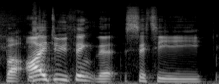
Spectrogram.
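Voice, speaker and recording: A man's voice: fairly high pitch, animated, unhurried, a bit bright. A man hosting a casual football podcast, talking in a chatty, conversational way.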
